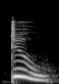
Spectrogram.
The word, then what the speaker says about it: two: silent n hour G part t w o 2 W is silent n two H part w h o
